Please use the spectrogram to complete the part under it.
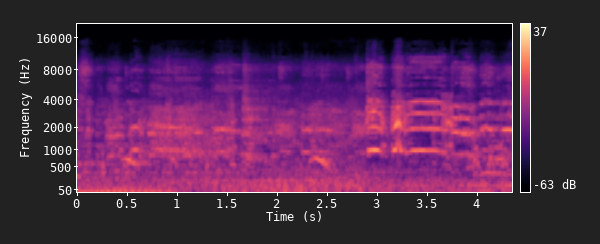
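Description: A rooster crows at a busy poultry market in Tabunok, Cebu, its loud drawn-out call rising over the crowd noise and other fowl clucking nearby, with no talk during the call.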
